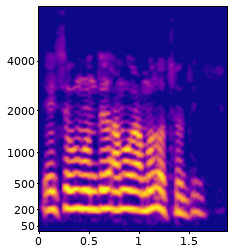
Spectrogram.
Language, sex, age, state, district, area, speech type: Odia, female, 45-60, Odisha, Balasore, rural, spontaneous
